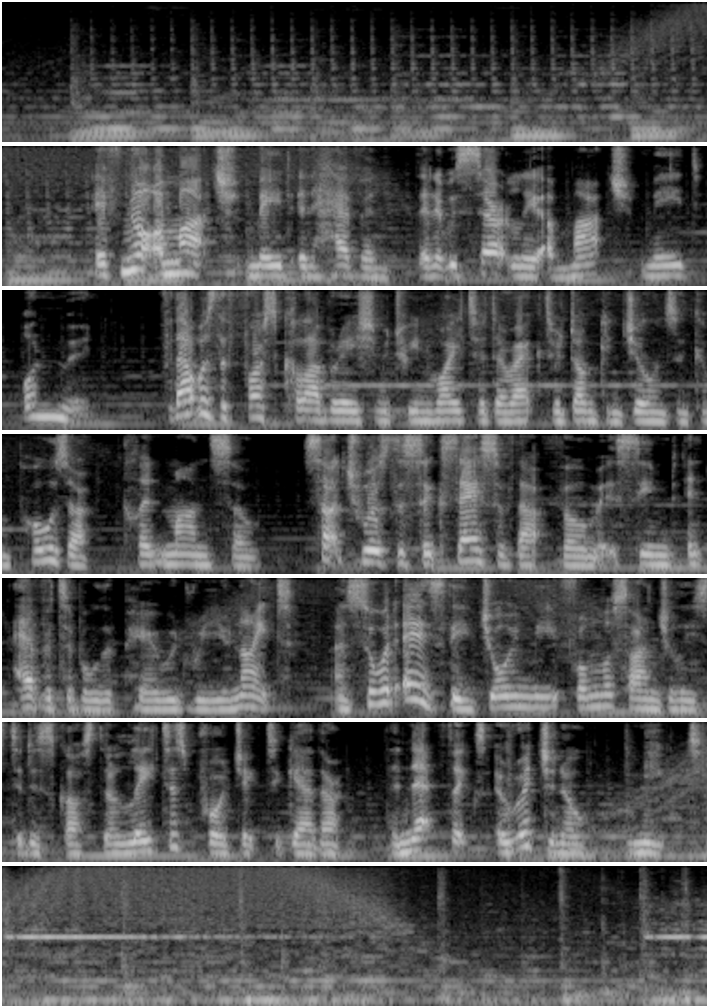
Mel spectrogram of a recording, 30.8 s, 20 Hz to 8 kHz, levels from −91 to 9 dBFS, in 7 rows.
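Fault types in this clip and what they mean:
Noise suppressor applied to music or sounds: The level pumps and thins throughout. Held parts and decaying tails sink by up to about 15 dB while attacks come through, because a noise suppressor tuned for speech treats sustained sound and ambience as noise.
Sound cut by the noise suppressor: Steady and fading passages drop by up to about 15 dB, longest from 0 to 7.02 s and 27.34 to 30.51 s, with shorter dips near 8.1, 13.2, 19.4 and 23.2 s, where the suppressor judged them noise.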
